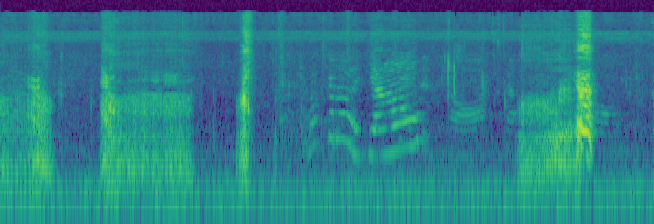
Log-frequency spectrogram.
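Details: Young puppy barking in short bursts, with a run of wavering, high whimpering whines in the middle; a person speaks Vietnamese between the sounds.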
